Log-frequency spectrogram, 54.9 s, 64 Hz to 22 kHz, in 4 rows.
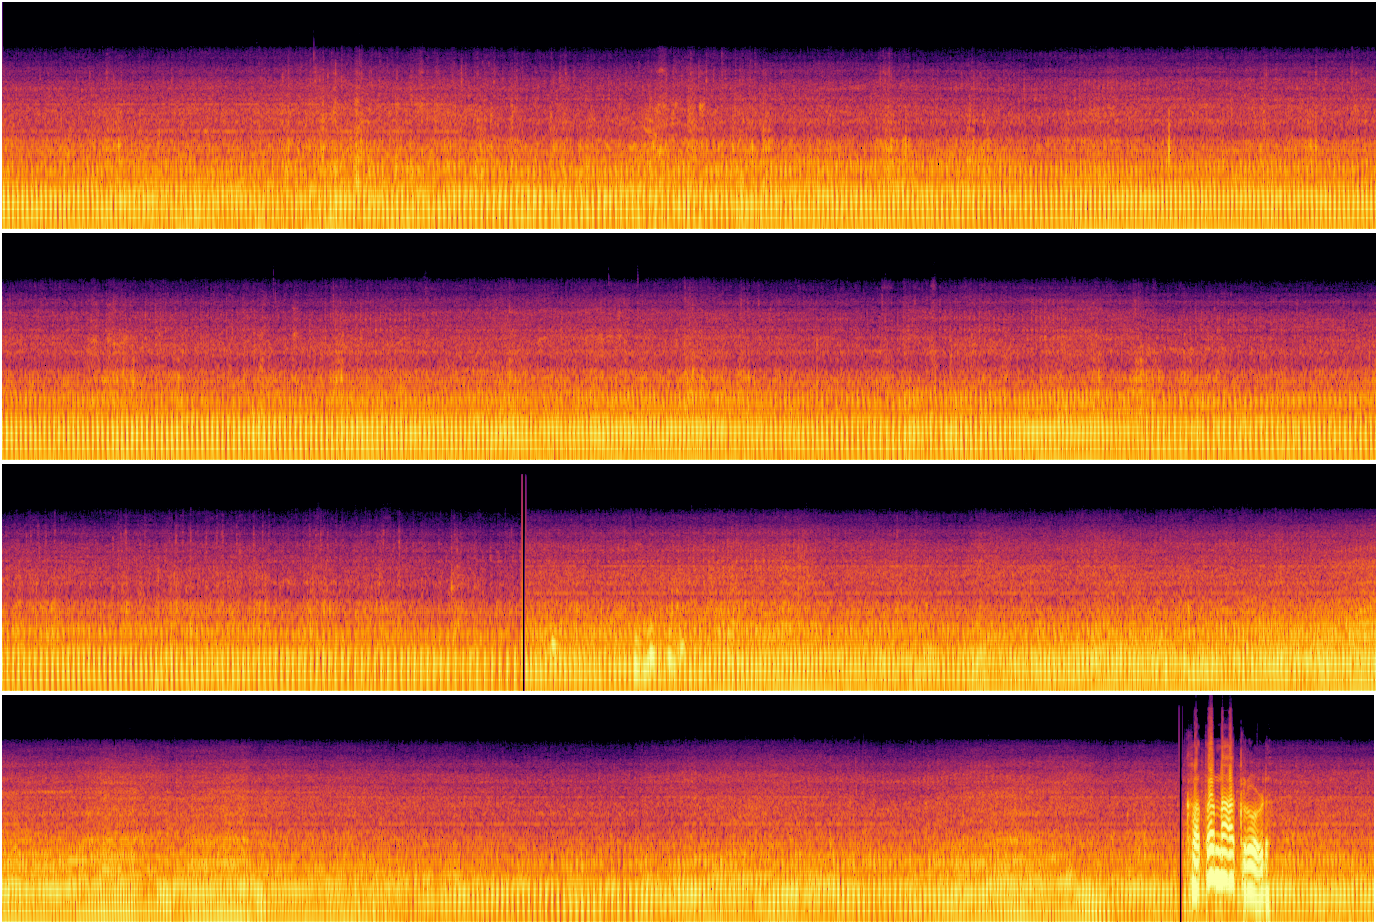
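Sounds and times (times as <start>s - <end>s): motorcycle engine at low revs: 0.0s - 54.9s.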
